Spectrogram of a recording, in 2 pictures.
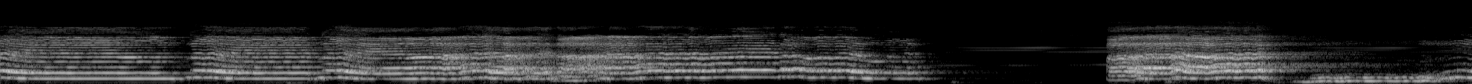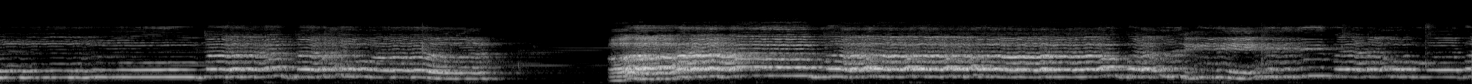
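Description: A male Carnatic vocalist singing in raga Nattai, holding long notes with gliding ornaments. He breaks off twice for breath, about nine seconds in and again about twenty seconds in.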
